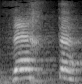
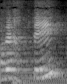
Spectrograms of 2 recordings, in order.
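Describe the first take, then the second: First: The word ends on the T sound. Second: A vowel is sounded after the final T. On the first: The speaker calls it right. "Ça commence à dire verte" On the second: The speaker calls it wrong. "Non pas verté"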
